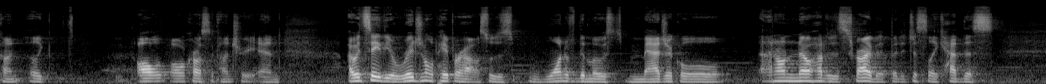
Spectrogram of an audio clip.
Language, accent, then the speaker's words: English; Philadelphia, Pennsylvania, United States; moved away as an adult; now in Washington, D.C., United States; I'm from Philadelphia originally.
